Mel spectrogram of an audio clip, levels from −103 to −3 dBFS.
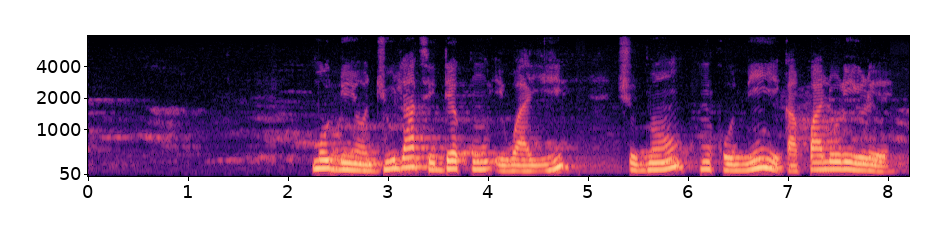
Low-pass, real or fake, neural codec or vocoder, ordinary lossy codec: none; real; none; none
